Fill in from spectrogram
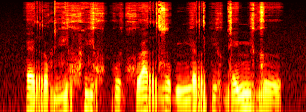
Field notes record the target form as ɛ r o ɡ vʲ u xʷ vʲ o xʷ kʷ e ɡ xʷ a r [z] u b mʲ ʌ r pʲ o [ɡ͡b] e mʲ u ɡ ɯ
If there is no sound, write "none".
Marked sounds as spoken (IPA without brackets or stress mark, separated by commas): z, ɡ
